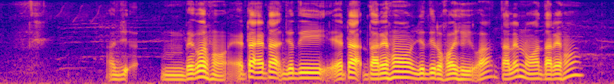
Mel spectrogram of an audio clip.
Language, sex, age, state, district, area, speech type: Santali, male, 45-60, West Bengal, Purulia, rural, spontaneous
